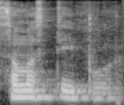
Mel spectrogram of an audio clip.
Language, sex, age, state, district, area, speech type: Maithili, male, 18-30, Bihar, Sitamarhi, rural, spontaneous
